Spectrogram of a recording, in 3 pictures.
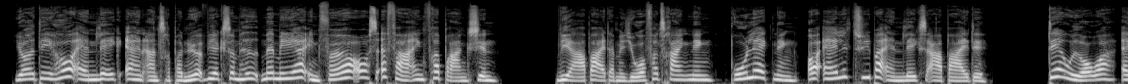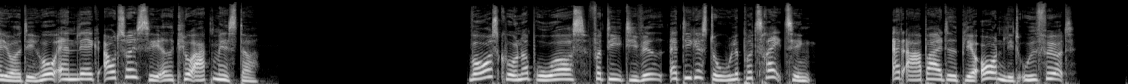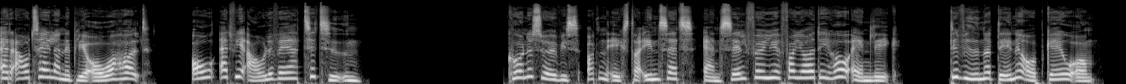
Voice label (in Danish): Virksomhedsfilm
